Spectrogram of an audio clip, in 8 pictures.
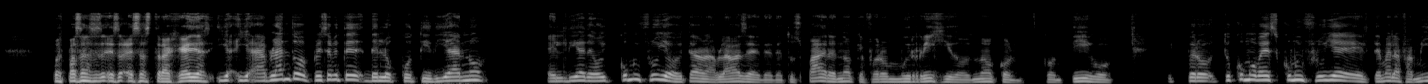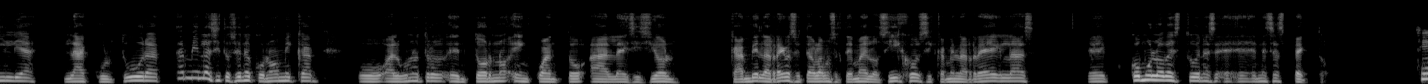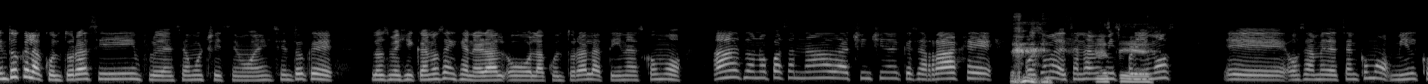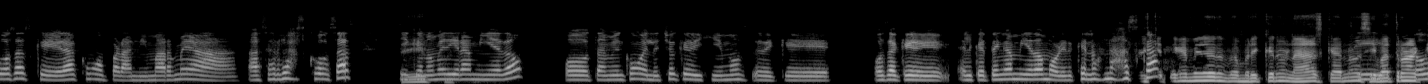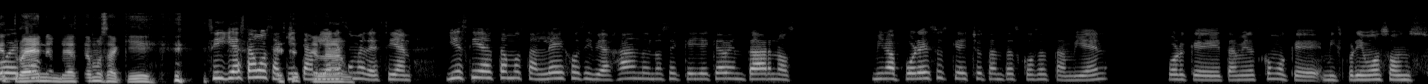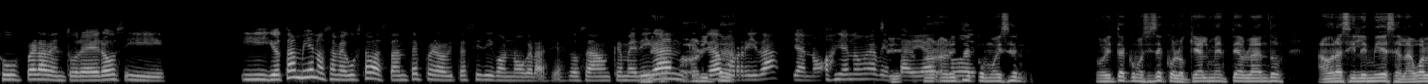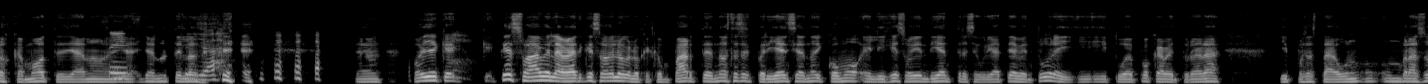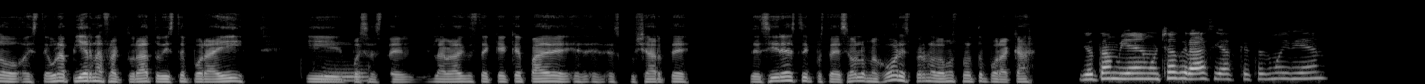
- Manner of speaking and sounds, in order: chuckle; laughing while speaking: "a mí mis primos"; laughing while speaking: "a hacer las cosas"; laughing while speaking: "que no nazca"; chuckle; chuckle; chuckle; laugh
- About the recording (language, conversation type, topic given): Spanish, podcast, ¿Cómo eliges entre seguridad y aventura?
